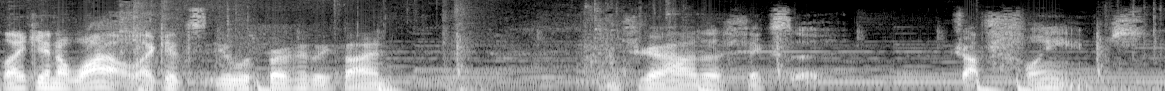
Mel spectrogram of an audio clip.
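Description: A man's voice: mid-range voice, fairly even intonation, moderate pace, vocal fry. A young man chatting with friends over voice chat during a shooter game, teasing and calling out plays. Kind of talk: casual gaming banter. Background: game sounds and music.

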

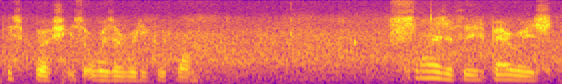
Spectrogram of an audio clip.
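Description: A woman's voice: low-pitched, lively intonation, normal speed, noisy background. A middle-aged woman chatting casually as she walks outdoors on a grassy field, pointing things out, recorded on a phone held close. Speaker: vlogger. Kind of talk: casual walk-and-talk vlog. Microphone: phone camera held close.

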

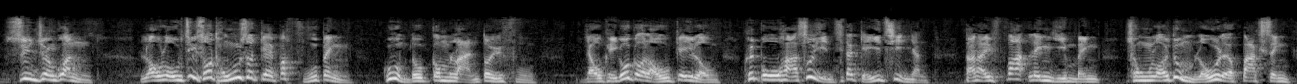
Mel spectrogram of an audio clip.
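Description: A man's voice: high-pitched, big pitch swings, normal speed. An actor playing a rebel adviser who speaks earnestly and emphatically to his general in a historical radio drama. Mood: grave.

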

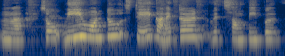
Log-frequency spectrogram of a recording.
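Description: A woman, a parent joining a video call, speaking hesitantly with many pauses and fillers. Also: high voice. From India. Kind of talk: casual video-call discussion.

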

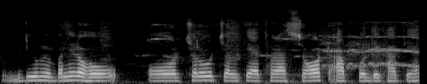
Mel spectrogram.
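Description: A man's voice: fairly high pitch, little pitch movement, normal speed, gravelly, mellow. A man, narrating a casual walking vlog in a repetitive, explanatory way into a phone held at arm's length. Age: 20s. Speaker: vlogger. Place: outdoors at a sports ground and roadside. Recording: very noisy outdoor traffic and ambience.

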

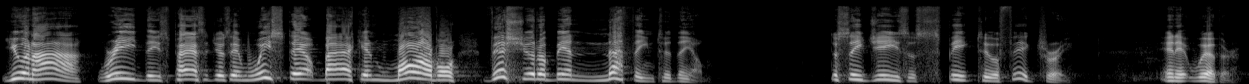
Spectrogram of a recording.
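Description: A middle-aged American man preaching a sermon as a pastor, speaking in an emphatic, deliberate manner. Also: high-pitched, a bit bright, dry recording, studio quality. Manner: emphatic, deliberate, with rhetorical questions and repetition. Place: church sanctuary, preaching from a lectern.

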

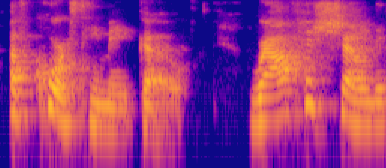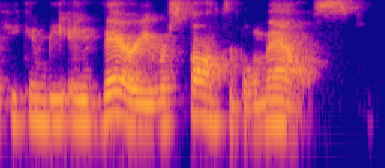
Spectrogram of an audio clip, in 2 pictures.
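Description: A woman's voice: lowish voice, moderate pace, a bit bright, roomy sound, slight background noise, close to an everyday voice. A woman voicing a hearty, approving uncle mouse from a children's storybook.

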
